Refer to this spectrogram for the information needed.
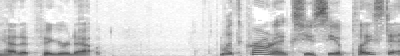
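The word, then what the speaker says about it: Cronnix: A quick download of Chronix, and we had a tool that was so simple to use, even I could figure it out.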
